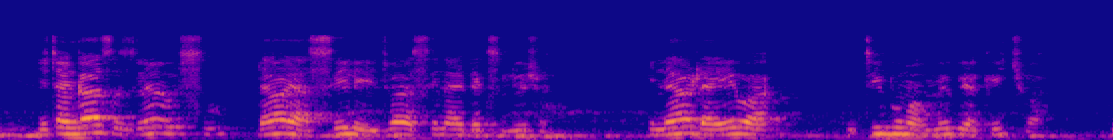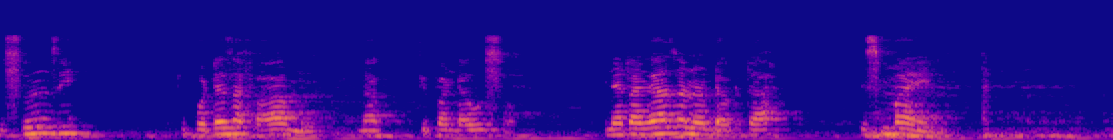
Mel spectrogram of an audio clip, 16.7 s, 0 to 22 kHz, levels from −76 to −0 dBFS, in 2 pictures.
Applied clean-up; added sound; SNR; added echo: none; none; none; reverberation time 0.3 s.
